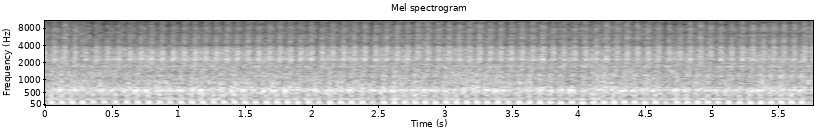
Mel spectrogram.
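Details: Roughly 70-year-old Suffolk Super Punch 17-inch cylinder mower, SIF 75cc cast-iron engine, running with oil and petrol added after carb and points clean, microphone fitted; steady unbroken beat about three firings a second, no misses or knocks; healthy normal running.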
